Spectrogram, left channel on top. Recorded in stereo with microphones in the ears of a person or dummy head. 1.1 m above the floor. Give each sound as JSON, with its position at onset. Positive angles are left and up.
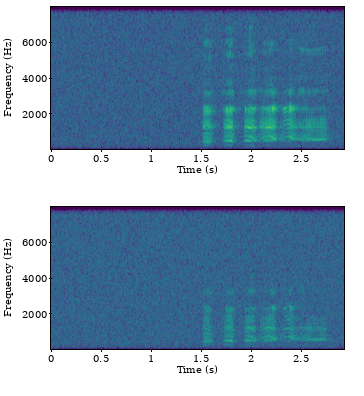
{"t": 1.5, "sound": "laughter", "side_deg": 75}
